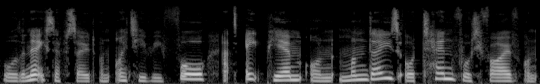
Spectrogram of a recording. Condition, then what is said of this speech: None; typical speech.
